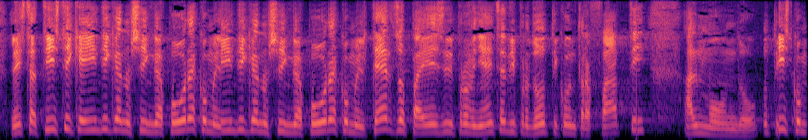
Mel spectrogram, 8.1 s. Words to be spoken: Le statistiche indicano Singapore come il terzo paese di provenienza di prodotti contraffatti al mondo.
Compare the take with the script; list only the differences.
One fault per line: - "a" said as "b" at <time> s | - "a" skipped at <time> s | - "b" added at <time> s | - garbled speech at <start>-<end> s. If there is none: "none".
- "indicano Singapore come" added at 2.2 s
- garbled speech at 7.6-8.1 s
